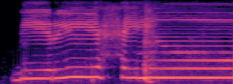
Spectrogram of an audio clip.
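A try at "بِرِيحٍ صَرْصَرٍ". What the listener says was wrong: Nah, tebalnya nyusul, jangan biri hiyo hiyo. Nah, jangan gitu. Biri hiyo langsung hiyo. jangan nyusul. Jadi langsung tebal.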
